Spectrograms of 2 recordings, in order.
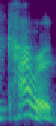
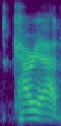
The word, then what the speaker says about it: Carrie Ann: So I don't say her name properly. Yeah, I was you said it wrong the first time. I got you. The second time I was like, who's Karen? Oh yeah, Carrie Ann.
